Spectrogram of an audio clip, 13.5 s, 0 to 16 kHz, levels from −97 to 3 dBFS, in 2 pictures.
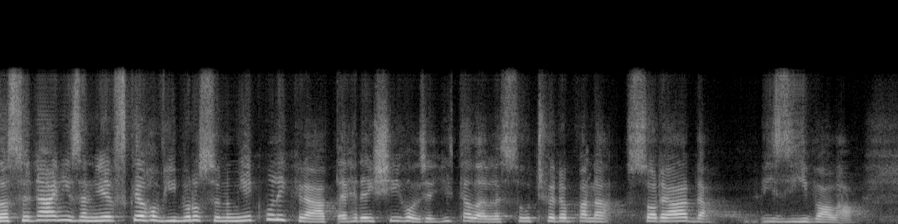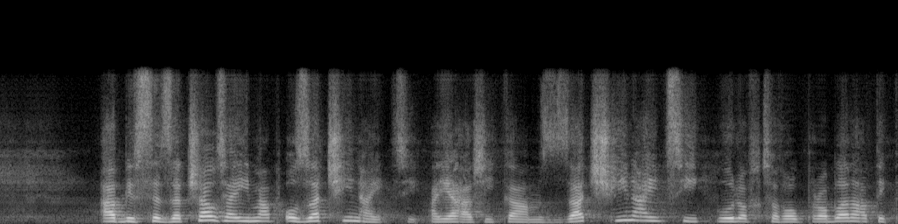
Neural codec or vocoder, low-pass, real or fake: codec, 16 kHz in and 24 kHz out, 0.6 kbps, FocalCodec, streaming, 2048 codes; 10.8 kHz; fake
